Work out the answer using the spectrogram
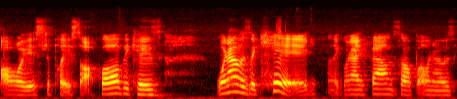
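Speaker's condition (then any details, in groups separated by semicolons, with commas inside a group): Cleft lip and palate; severe cleft lip and palate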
